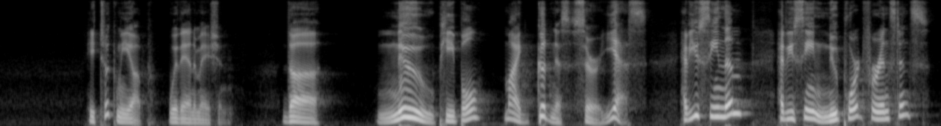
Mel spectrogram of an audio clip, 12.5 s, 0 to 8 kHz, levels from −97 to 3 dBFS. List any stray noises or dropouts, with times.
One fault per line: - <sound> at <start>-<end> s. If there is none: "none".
none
